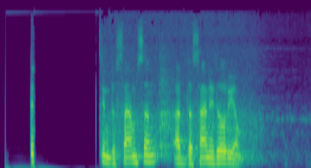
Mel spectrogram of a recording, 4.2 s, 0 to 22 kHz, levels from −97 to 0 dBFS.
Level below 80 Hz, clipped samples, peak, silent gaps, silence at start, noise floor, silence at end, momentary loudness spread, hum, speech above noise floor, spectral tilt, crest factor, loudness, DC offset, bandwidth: -54 dBFS; under 0.1%; -2 dBFS; none; 0.4 s; -75 dBFS; 0.75 s; 9 LU; none; 58 dB; -7 dB/octave; 18 dB; -19 LUFS; under 0.1%; 16.5 kHz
